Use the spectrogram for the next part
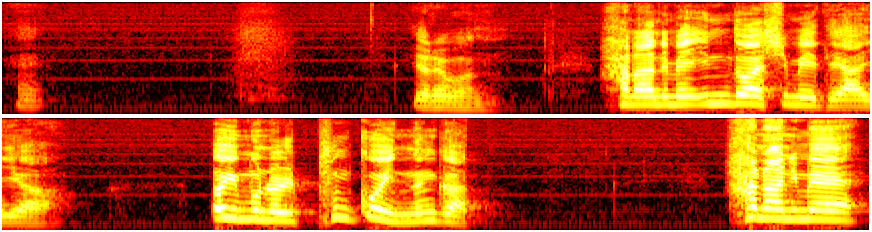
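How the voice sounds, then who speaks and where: A man with a Gyeongsang accent, a pastor preaching a sermon, who asks the congregation questions and answers them himself. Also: sits high. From Gyeongsang region, Korea. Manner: animated preaching, acts out shouted quarrels in dialect.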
